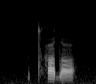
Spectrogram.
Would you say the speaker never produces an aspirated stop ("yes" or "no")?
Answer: no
